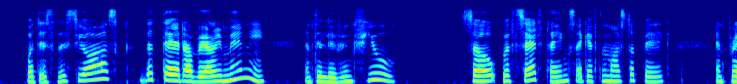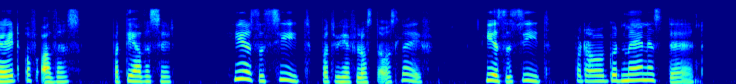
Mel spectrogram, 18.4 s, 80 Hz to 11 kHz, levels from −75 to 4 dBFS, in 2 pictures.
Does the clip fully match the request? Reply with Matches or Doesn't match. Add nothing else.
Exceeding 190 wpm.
Doesn't match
